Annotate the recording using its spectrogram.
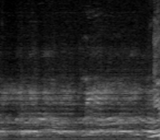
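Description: L.O.L. Surprise! Remix toy record player playing its figure's song, a short clip of sung pop music, as the miniature record is set on its turntable.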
